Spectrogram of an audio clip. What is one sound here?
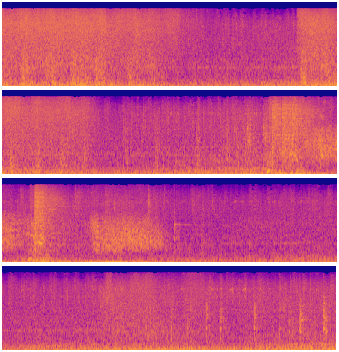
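Fire roars and crackles steadily all around.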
